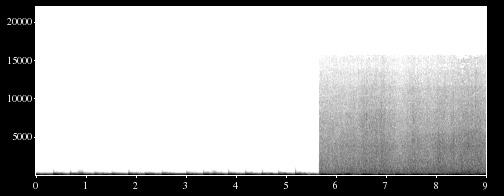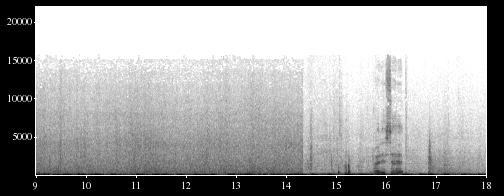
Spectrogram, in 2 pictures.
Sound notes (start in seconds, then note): 5.6 suspenseful Music; 5.6 wind and loud waves crashing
